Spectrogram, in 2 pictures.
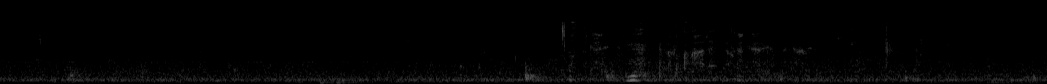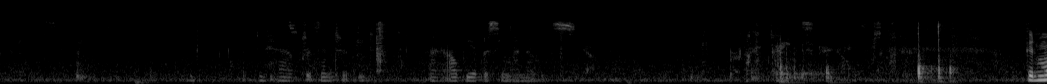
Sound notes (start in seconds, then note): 5.4 background Discussion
